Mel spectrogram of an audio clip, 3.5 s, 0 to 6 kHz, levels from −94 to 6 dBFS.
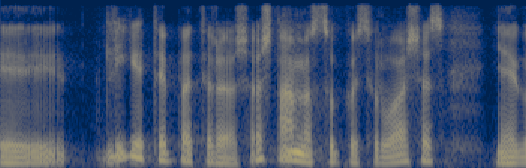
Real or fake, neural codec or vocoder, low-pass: fake; autoencoder, 48 kHz, 32 numbers a frame, DAC-VAE, trained on Japanese speech; 5.4 kHz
